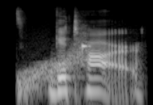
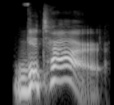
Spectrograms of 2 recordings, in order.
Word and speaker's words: guitar: casual clothing casual clothing guitar guitar guar this word has kind of an interesting spelling it starts with GUI but we pronounce this as G so a guitar is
